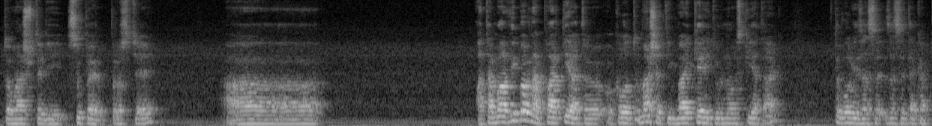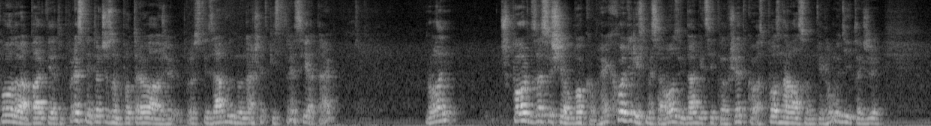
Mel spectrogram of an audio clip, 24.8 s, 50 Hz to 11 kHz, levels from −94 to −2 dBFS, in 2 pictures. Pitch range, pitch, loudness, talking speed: 110-140 Hz, 130 Hz, -32 LUFS, 140 wpm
